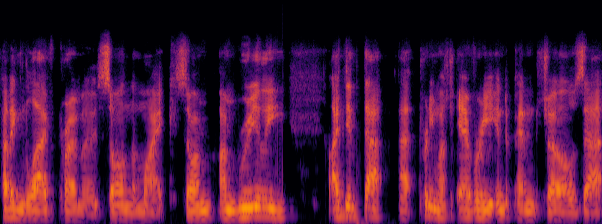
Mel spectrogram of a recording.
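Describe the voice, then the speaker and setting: The sound is dry and close with no echo as a man talks in an Australian accent. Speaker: professional wrestler. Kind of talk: interview.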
